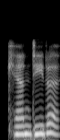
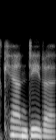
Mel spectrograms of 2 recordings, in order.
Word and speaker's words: Candida: candidiasis in American English Candida is also pronounced differently in American English the stress is on the eye whereas in British English the stress is on the first syllable the genus Candida and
